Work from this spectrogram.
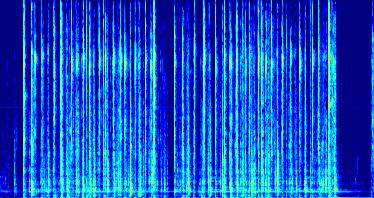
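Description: Fingertips and long acrylic nails type rapidly on a light-up, typewriter-style plastic mechanical keyboard with round plastic keycaps. A dense run of short, bright clicks and clacks pauses briefly about halfway through, then resumes and stops near the end.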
